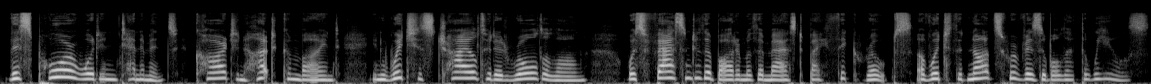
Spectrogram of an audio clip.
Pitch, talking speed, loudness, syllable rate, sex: 235 Hz, 180 wpm, -20 LUFS, 4.8 syllables/s, female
